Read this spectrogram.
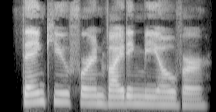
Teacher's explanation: Notice how inviting me over flows as one smooth phrase.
